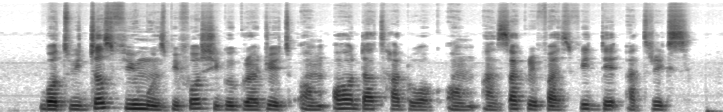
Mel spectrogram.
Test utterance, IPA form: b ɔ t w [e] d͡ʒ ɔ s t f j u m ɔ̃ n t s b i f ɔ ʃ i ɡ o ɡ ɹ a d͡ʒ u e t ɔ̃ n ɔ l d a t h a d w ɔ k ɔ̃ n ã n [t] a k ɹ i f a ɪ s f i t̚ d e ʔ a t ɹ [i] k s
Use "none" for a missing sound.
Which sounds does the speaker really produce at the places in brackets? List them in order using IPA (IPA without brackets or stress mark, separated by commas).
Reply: i, s, i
